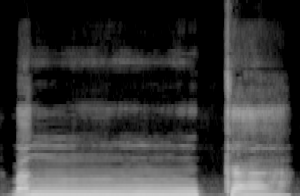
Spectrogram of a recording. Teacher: Bila sebut aja ka, hilang dah dengung. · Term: Dengung ikhfa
